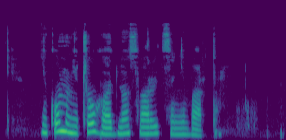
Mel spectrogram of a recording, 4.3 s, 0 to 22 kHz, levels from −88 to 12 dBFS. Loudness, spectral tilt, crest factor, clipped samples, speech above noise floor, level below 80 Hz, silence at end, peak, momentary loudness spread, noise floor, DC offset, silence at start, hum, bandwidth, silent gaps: -27 LUFS; -6.5 dB/octave; 16 dB; under 0.1%; 37 dB; -76 dBFS; 1 s; -12 dBFS; 13 LU; -63 dBFS; under 0.1%; 0.6 s; none; 11 kHz; none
